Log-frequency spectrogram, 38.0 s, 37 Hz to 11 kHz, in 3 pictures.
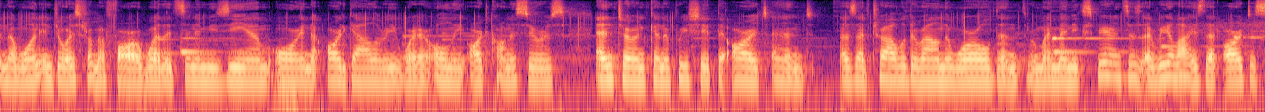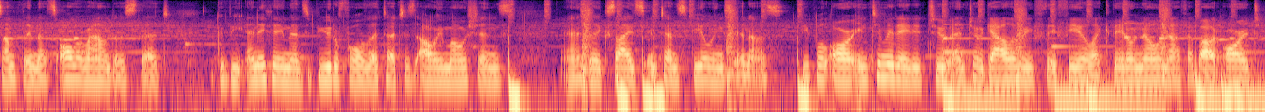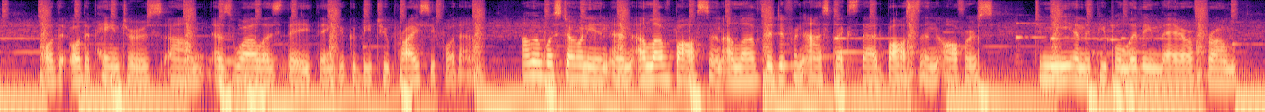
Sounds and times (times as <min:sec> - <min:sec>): Speech: 0:00.0 - 0:37.7
Music: 0:00.0 - 0:37.9.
